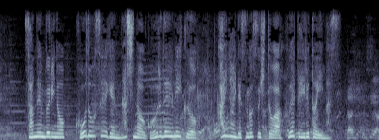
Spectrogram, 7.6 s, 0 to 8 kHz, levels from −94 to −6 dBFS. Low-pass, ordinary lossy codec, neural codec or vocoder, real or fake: 7.2 kHz; none; none; real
